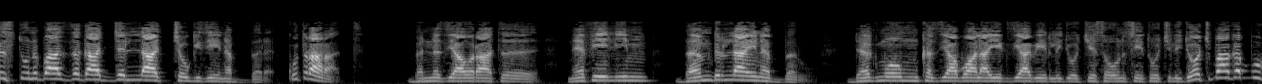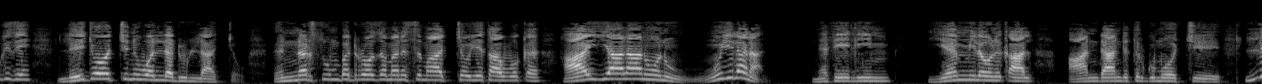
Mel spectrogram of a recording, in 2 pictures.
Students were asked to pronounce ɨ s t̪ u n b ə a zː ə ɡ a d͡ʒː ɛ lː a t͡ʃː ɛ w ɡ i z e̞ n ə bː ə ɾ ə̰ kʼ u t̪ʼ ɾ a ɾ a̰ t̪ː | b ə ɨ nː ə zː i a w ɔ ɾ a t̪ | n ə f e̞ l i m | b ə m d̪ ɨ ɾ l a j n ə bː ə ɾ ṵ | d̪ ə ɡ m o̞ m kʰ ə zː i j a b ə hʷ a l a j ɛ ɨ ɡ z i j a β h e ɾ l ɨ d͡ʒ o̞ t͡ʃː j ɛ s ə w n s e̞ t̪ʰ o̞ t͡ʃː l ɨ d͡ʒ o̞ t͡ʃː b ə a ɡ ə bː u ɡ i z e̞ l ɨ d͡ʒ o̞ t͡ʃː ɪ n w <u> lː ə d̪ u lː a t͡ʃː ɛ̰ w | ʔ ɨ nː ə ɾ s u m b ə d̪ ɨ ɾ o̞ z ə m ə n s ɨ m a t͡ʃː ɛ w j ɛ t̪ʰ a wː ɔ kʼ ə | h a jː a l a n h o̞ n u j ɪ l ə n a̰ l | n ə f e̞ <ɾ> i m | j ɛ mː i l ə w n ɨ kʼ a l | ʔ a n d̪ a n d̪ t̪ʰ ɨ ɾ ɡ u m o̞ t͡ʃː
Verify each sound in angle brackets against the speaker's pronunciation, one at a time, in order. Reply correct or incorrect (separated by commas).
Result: incorrect, incorrect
